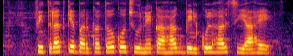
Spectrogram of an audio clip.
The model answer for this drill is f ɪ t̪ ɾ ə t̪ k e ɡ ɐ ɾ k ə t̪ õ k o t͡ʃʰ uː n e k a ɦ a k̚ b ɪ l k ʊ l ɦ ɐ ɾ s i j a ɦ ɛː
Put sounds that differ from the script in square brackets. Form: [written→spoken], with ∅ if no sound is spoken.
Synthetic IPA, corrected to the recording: f ɪ t̪ ɾ ə t̪ k e [ɡ→b] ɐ ɾ k ə t̪ õ k o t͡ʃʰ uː n e k a ɦ [a→ɐ] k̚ b ɪ l k ʊ l ɦ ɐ ɾ s i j a ɦ ɛː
